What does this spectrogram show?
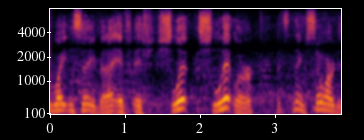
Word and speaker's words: Schlittler: Yeah, I've heard him say Schlittler is how they say it, so that's how I'm calling it. Yeah, Schlittler.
